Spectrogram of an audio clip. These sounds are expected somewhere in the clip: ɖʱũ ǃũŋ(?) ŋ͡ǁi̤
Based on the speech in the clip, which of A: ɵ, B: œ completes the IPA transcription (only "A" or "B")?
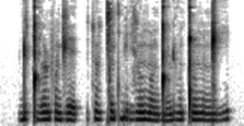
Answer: A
